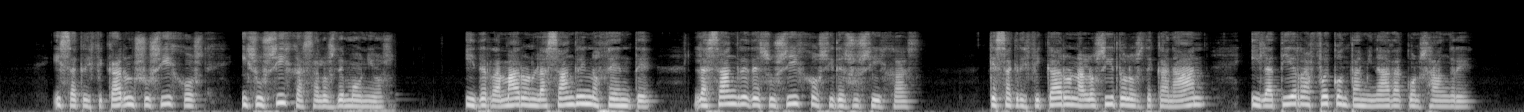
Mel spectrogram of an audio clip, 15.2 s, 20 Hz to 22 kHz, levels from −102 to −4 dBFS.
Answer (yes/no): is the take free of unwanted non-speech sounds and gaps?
yes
